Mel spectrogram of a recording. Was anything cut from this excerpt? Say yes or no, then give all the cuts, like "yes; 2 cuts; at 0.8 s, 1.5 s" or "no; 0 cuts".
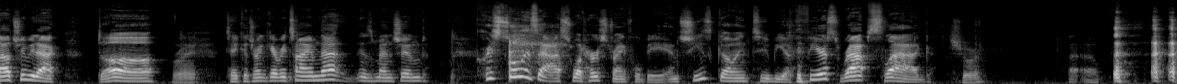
yes; 1 cut; at 4.8 s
